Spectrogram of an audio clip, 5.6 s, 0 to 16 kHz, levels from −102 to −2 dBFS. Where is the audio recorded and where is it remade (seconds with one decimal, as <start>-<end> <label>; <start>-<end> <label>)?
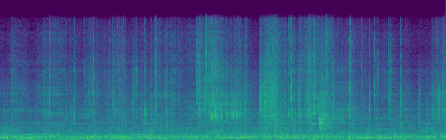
0.0-5.6 remade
